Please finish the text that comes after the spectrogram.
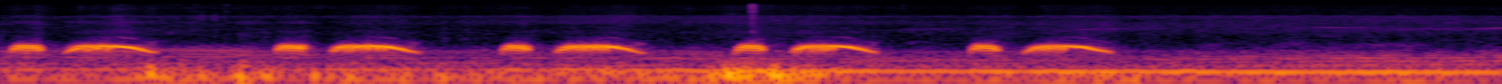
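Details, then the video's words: Field-dwelling spotted dove from Kon Tum, cooing 'thúc gù' style: six paired hollow coos, a clipped note then a longer bowed one, coming quickly before stopping, with a single sharp click and steady low hum. "Cu Gáy. Đồng thúc gù. ( chim còn ngoài rẫy ae xem vui )"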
